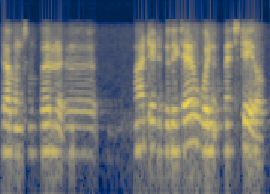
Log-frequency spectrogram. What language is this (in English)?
Bodo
